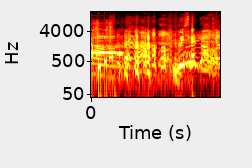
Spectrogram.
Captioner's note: laughing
